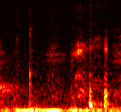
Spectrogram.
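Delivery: a short airy burst of laughter under the breath; breathless laugh. Real, not acted. Laughing softly to the crowd at his own story, an airy laugh. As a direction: huff out a quiet laugh. Laugh after retelling joke.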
